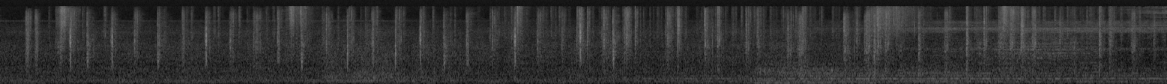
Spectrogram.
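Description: Light footsteps patter quickly and evenly over the ground.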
